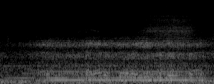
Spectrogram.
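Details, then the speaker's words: Philips 165A five-valve radio, just restored with new knobs, running indoors on an aerial with lights on: steady low buzzy hum under the radio throughout; mains hum on all the radios here but not in Melbourne, cause unknown. "really don't know what that horrible hum"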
